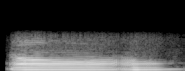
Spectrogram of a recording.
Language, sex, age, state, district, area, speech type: Assamese, female, 30-45, Assam, Dhemaji, rural, conversation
